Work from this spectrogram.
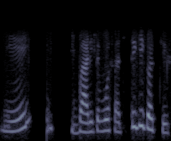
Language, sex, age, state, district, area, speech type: Bengali, female, 30-45, West Bengal, North 24 Parganas, urban, conversation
